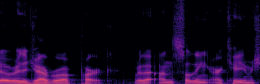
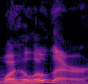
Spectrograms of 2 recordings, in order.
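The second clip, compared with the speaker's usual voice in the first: nasal voice, higher and louder; 5 semitones higher, 8 dB louder than usual. Trying out a character's greeting line in a more nasally voice. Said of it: "Wasn't I doing like a more nasally voice?".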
